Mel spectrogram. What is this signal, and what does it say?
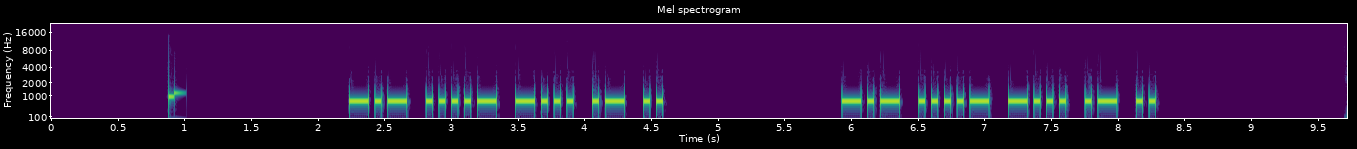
Morse code, heard as a keyed tone, about 25 wpm, 700 Hz. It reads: K4BAI K4BAI
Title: Call Signs Repeated 3x - 25wpm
